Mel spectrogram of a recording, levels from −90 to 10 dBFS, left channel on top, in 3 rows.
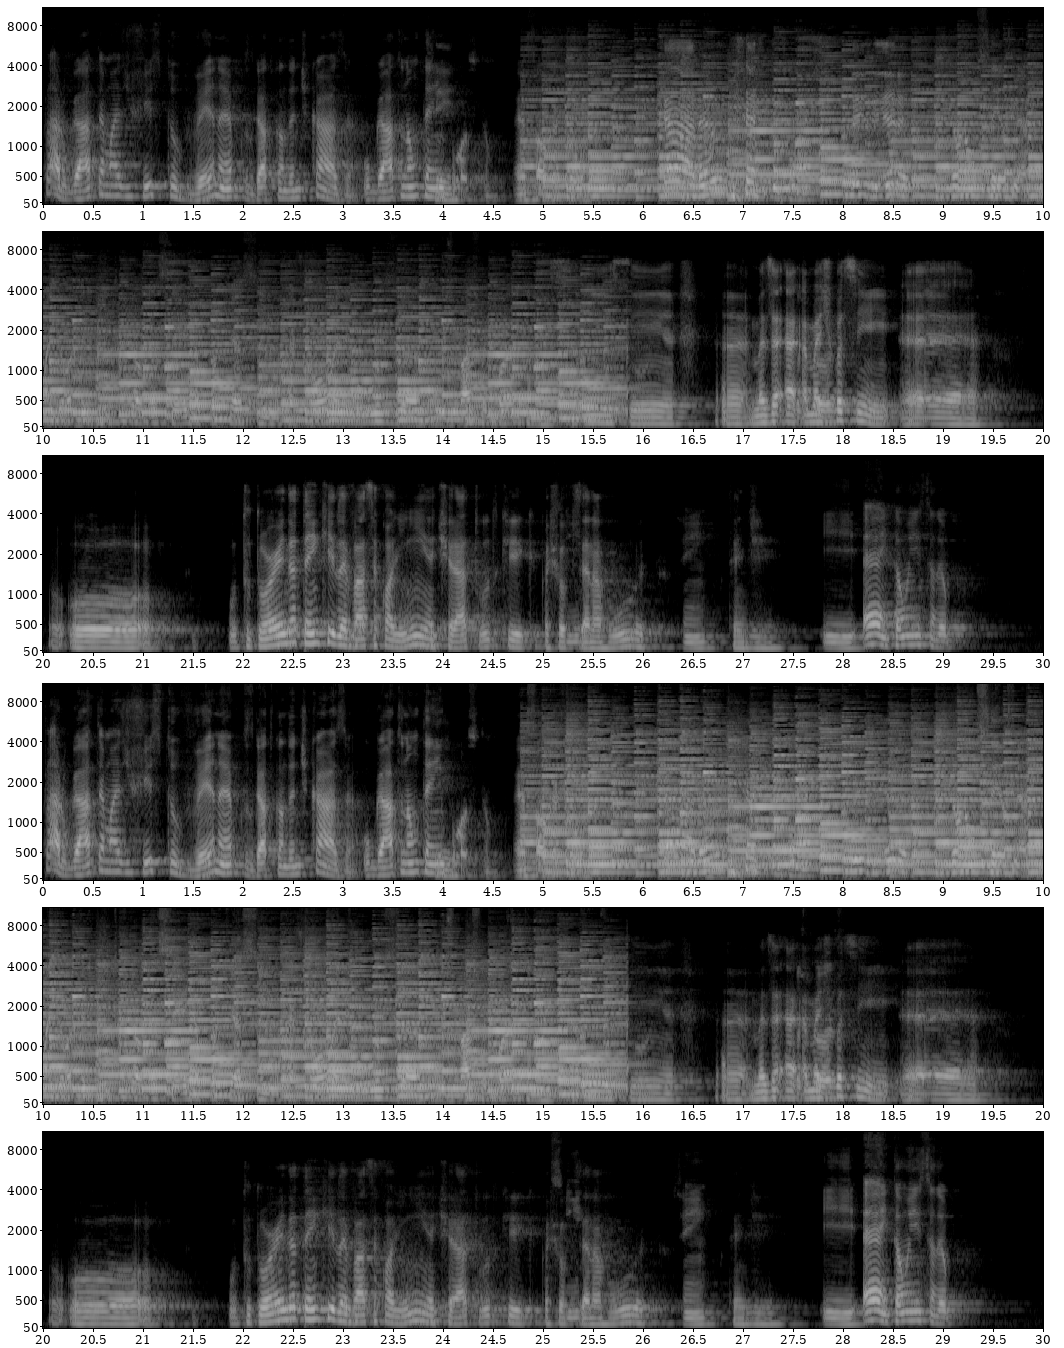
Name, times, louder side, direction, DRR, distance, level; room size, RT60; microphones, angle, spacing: voice 1, 0.0-5.6 7.4-7.7 9.1-15.4 15.9-16.1 17.7-17.9 25.2-25.4 26.4-26.7 27.8-29.1, right 2 dB, 40° right, 0.9 m, -34 dB
sound 1, 4.8-15.9, right 4 dB, 70° right, 1.0 m, -27 dB
voice 2, 6.2-7.6 8.1-8.7 9.4-9.8 15.3-16.5 16.8-19.4 20.1-21.1 21.9-26.0 26.9-27.3, left 2 dB, 50° left, 1.3 m, -32 dB
26.0 x 23.5 x 7.4 m
head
